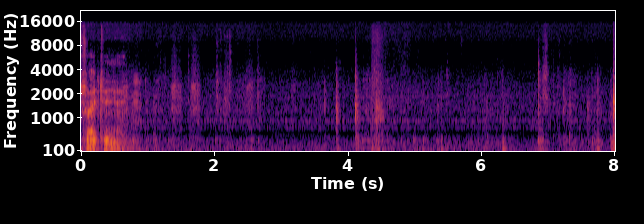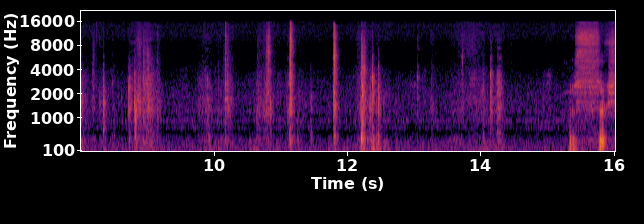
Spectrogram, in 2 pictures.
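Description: Plastic levers click and creak as they are pushed and pulled.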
